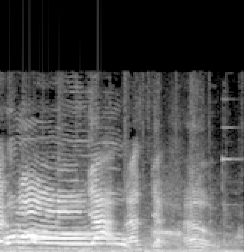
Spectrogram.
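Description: Young children's high-pitched voices calling out in play, with one drawn-out call lasting about a second, followed by shorter calls.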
